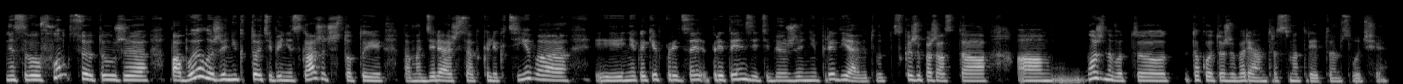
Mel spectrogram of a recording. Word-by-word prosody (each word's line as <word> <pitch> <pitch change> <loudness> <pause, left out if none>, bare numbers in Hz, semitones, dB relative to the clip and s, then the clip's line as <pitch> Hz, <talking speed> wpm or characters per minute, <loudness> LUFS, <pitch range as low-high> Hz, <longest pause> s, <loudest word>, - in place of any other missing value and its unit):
свою 210 +2 +3
функцию, 265 - +1
ты 215 - 0
уже 200 -2 +3 0.2
побыл, 245 - +5
уже 230 -2 +4
никто 225 +1 +3
тебе 195 -2 -2
не 185 - -1
скажет, 245 +6 +2
что 180 - -4
ты, 165 -1 -2 0.2
там, 155 0 -4
отделяешься 165 0 0
от 160 - -8
коллектива 195 - 0 0.2
и 175 +1 0
никаких 195 +4 0
преце 210 +1 -1
претензий 215 -1 +1
тебе 175 0 -4
уже 175 +1 -2
не 180 0 0
предъявит. 195 -10 -1
Вот 160 0 -7
скажи, 205 -1 -2
пожалуйста, 165 -2 +1 0.3
а, 170 0 +4
можно, 230 +8 0
вот, 170 0 -4 0.5
такой 195 -2 -1
тоже 165 -1 -1
вариант 160 -2 -1
рассмотреть 160 -1 -4
в - - -25
твоём 145 0 -7
случае? 70 - -9
185 Hz, 160 wpm, -23 LUFS, 165-215 Hz, 0.5 s, побыл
